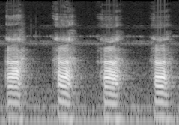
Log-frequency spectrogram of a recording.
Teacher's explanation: so you have a glottal stop for the hamza. So you get ah, and ain is a little bit more like yeah.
